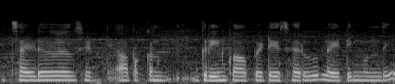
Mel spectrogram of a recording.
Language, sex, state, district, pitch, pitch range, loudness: Telugu, female, Andhra Pradesh, Srikakulam, 190 Hz, 185-195 Hz, -24 LUFS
